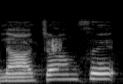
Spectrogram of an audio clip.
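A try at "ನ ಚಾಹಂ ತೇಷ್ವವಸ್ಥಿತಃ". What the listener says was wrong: ತೇಶ್ವ ಇಷ್ಟ ಅಲ್ಲ ಮಾತಾಜಿ ಶಕೆ ವತ್ತಿದೆ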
